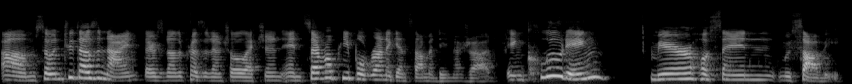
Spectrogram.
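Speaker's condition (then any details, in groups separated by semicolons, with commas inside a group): No condition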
